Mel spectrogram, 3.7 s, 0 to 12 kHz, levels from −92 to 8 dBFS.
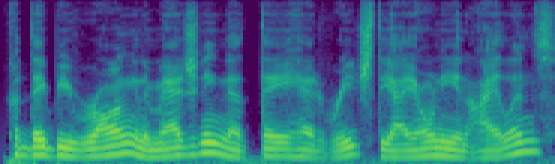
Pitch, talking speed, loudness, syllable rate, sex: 120 Hz, 210 wpm, -15 LUFS, 5.2 syllables/s, male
